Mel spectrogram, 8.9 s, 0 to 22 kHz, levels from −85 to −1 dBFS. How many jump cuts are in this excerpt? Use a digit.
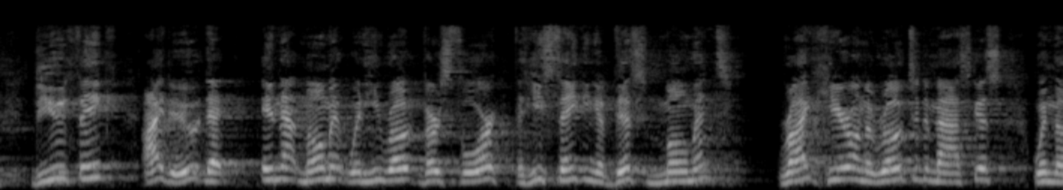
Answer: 0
